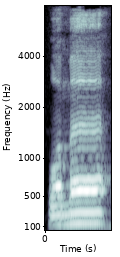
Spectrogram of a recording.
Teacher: ما الف مدہ ہے، ایک الف کی مقدار کے برابر کھینچ کر پڑھیں گے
